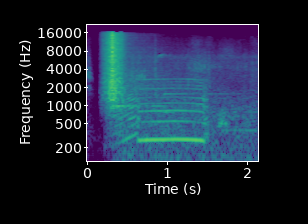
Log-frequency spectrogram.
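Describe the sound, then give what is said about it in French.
A cow lets out one loud, drawn-out moo, starting with a short breathy burst and holding a steady low tone for about a second before trailing off. No one speaks. “Bonjour les vaches.”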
